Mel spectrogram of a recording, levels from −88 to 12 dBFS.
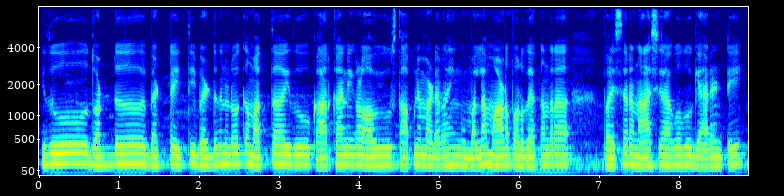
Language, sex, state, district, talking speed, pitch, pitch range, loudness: Kannada, male, Karnataka, Bijapur, 110 wpm, 120 Hz, 115-130 Hz, -32 LUFS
